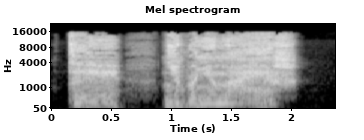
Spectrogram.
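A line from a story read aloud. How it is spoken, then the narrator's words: Fading whisper. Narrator (Russian): прошептал он, исчезая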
